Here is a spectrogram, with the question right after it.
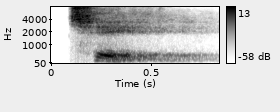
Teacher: se produce mediante una oclusión y mediante una aplicación o sea con la africada primero hay un cierre completo y luego el aire sale de manera continua y la única africada es la che fíjate primero se cierra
